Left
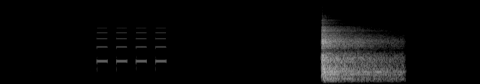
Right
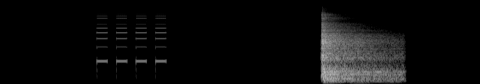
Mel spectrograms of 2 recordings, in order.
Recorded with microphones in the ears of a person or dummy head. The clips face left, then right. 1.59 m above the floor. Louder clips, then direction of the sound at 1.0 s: Right 6 dB; 60° right (ahead or behind).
